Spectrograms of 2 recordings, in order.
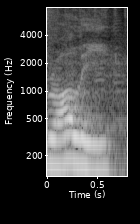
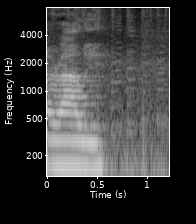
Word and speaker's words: Raleigh: point of parliamentary procedure Raleigh is pronounced Raleigh not ra rally rally Raleigh ooh that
